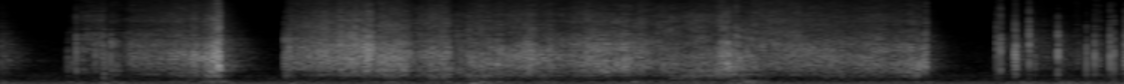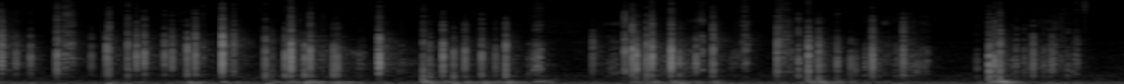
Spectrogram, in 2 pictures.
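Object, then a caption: Cardboard box tray. Long pink fingernails on both hands scratch fast across an empty, open white cardboard box tray, making a dense, bright, hollow rasping that runs for about six seconds. The nails then switch to quick, irregular taps on the cardboard, giving short, dry clicks with almost no ring.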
